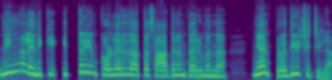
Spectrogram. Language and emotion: Malayalam, angry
